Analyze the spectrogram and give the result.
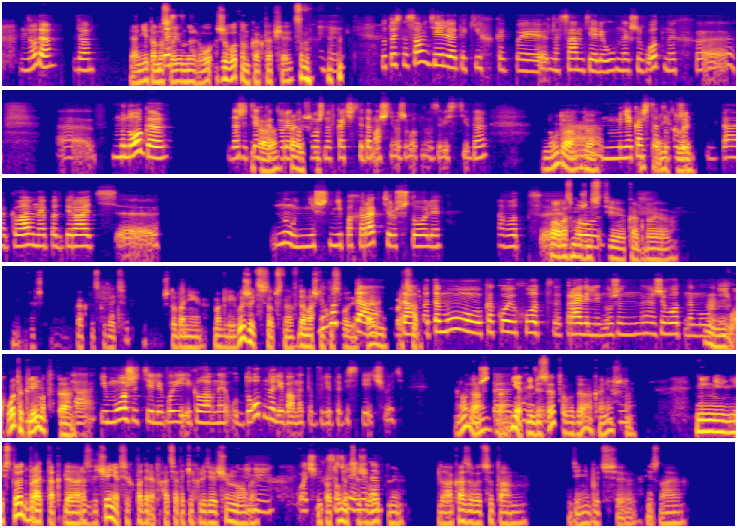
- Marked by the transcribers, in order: laughing while speaking: "д"; chuckle; tapping
- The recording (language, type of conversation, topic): Russian, unstructured, Какие животные тебе кажутся самыми умными и почему?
